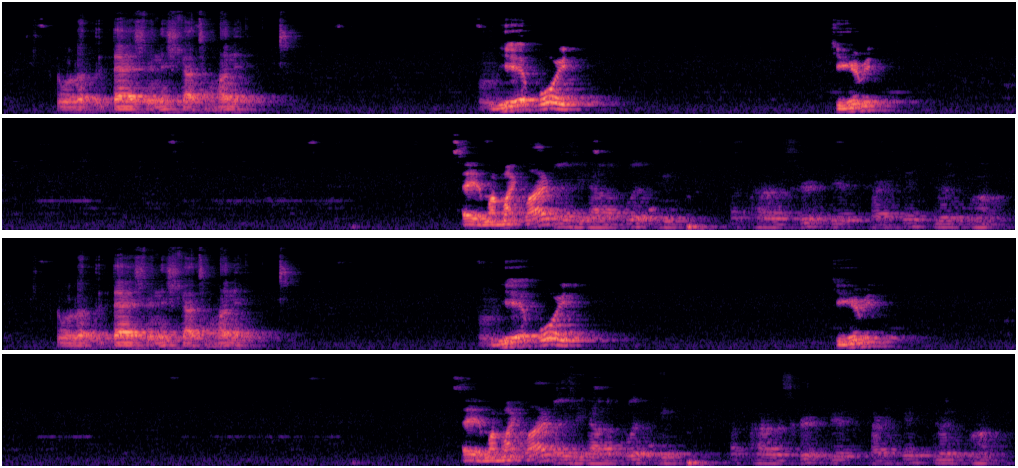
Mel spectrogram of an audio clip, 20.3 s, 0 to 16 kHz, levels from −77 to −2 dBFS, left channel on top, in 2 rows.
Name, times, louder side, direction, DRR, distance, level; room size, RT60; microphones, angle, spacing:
voice 1, 0.6-2.4 2.8-2.9 4.8-5.2, equal, 5° left, 2 dB, 2.0 m, -27 dB
voice 2, 4.9-5.7 8.3-8.8 14.7-15.6, left 3 dB, 75° left, 9 dB, 1.3 m, -24 dB
voice 3, 15.6-16.9 17.4-20.0, equal, 45° right, -3 dB, 4.5 m, -38 dB
17.5 x 12.5 x 3.6 m, 0.85 s
head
